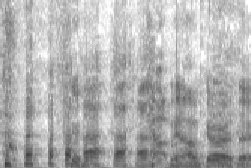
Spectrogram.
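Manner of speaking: slow, laughing through the words. Real, not acted. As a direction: laugh it out, caught off guard. Laughing after being surprised.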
